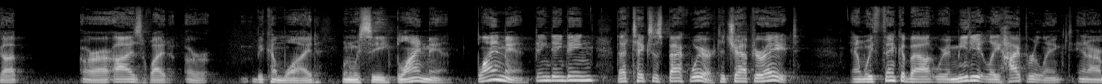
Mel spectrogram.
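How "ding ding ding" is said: higher, playful ding-ding-ding; a light sing-song alarm bell; mock bell ding. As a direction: ring it like a quiz-show bell. Bell-ringing recognition cue.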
